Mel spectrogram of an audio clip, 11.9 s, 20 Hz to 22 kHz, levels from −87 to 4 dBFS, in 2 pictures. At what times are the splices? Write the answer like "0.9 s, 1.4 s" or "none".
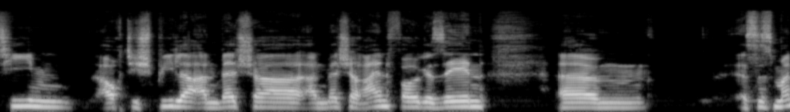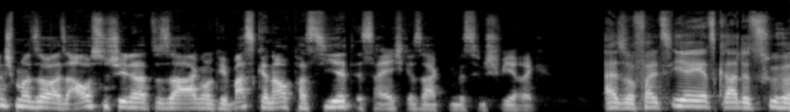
8.7 s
